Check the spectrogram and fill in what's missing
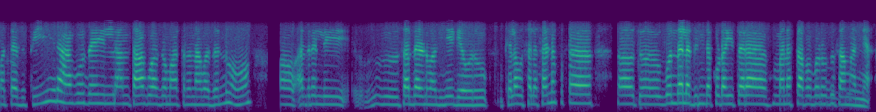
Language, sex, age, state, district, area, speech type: Kannada, female, 45-60, Karnataka, Dakshina Kannada, urban, conversation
